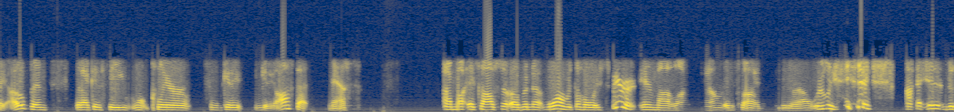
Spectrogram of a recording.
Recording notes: Listeners Call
